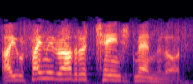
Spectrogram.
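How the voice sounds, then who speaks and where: A flustered, formal English valet. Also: male voice, high voice, very animated, fast. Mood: hesitant pride. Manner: formal, hesitant, stammering, very polite. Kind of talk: 1940s radio comedy acting. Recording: muffled, hissy old radio broadcast.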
